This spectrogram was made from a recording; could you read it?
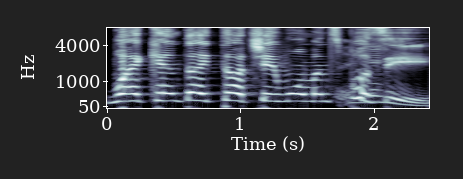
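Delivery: put-on heavy French accent, very high-pitched, slow, drawn out. Retelling what French men said in a documentary: imitating a thick French accent. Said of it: "saying in thick French accents".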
